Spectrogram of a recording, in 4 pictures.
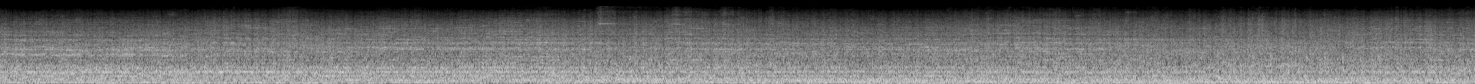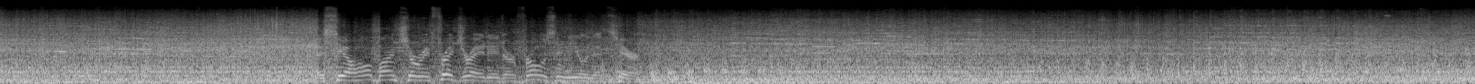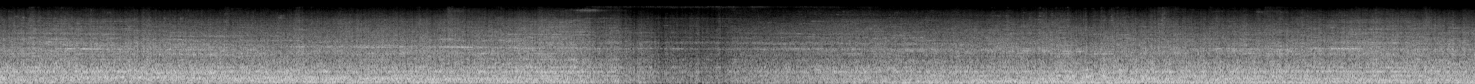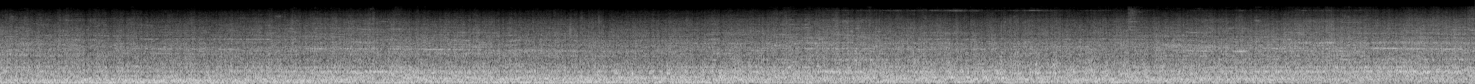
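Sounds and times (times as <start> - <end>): freight train rolling past: 0.0 - 59.0
steel wheels clattering on rail: 0.0 - 59.0
high wheel squeal: 22.1 - 25.9, 31.5 - 40.5, 55.6 - 59.0.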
